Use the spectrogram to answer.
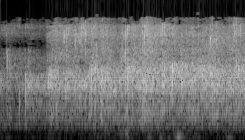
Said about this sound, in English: Our first one, coming on out. Please give her a warm round of applause, folks.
